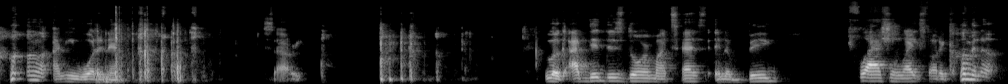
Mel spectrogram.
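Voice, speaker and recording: A woman from New York with a deep voice, hosting a casual livestream, reading viewer comments and talking bluntly with plenty of profanity. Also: lively intonation, slow pace, pauses often, a little mellow. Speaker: livestream host.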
